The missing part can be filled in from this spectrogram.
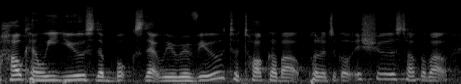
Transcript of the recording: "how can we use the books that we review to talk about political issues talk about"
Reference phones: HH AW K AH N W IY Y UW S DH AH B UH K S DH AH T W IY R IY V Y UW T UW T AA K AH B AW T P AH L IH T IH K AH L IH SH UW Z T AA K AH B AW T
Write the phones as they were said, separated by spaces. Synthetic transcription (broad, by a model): HH AW K AH N W IY Y UW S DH AH B UH K S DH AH T W IY R IY V Y UW T UW T AA K AH B AW T P AH L IH T IH K AH L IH SH UW S T AA K AH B AW T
